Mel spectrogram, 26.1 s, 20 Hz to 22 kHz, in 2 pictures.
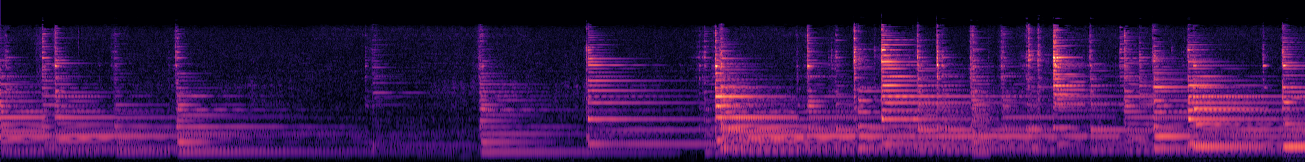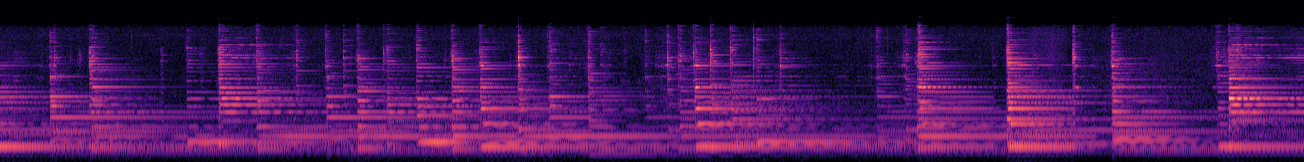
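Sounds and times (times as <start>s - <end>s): plucked zither notes: 0.0s - 26.0s.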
